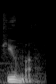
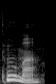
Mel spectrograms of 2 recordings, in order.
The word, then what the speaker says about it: puma: Which is the correct pronunciation of puma. It's not puma, it's puma.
